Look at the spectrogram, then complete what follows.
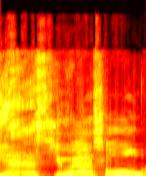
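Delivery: sobbing, upset, high, tearful crying voice. Retelling a movie scene with Deadpool, imitating Spider-Man crying. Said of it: "And he's all crying".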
